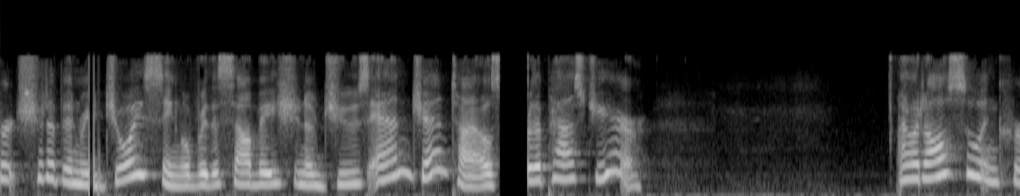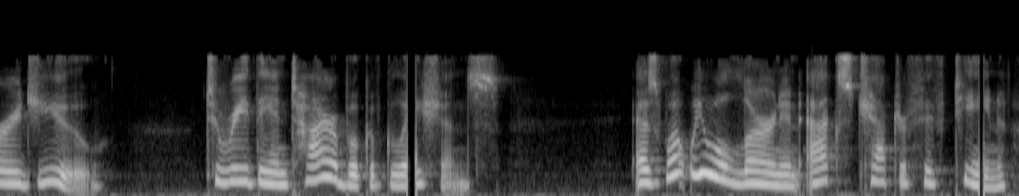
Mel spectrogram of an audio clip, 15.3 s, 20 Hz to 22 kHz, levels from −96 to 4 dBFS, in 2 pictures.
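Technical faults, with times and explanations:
0.66–0.74 s, 3.74–3.96 s, 10.70–10.77 s, 14.99–15.03 s, unconcealed Bluetooth headset packet loss: hard-edged, silent gaps (after "should have been", before "the past year", after "the entire book of") where lost mSBC headset frames went unfilled, with no smeared or repeated fill as concealment would give.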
